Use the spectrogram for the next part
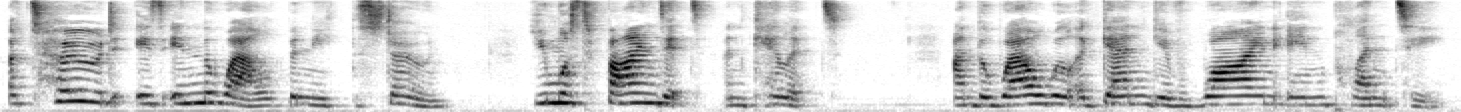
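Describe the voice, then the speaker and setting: An earnest young fairy-tale hero, as a woman reader voices him, sure of himself and cheerful. The voice is bright and sits a touch high. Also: takes it slowly, low-quality recording.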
